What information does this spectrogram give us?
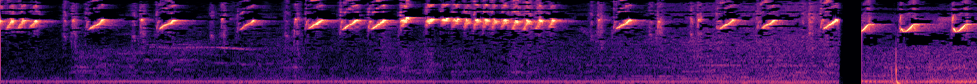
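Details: {'caption': 'High, sharp upslurred notes from a sunbird in fighting song, a lure for trapping wild birds, given in quick runs that speed into a dense burst, then resume after a brief dropout.'}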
